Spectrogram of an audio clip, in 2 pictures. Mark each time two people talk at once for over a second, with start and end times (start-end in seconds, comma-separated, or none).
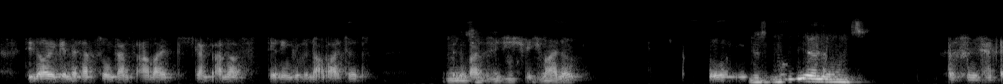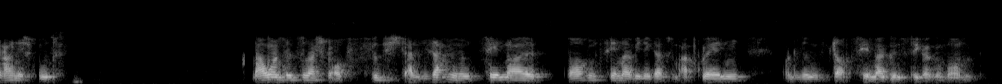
4.5-5.7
